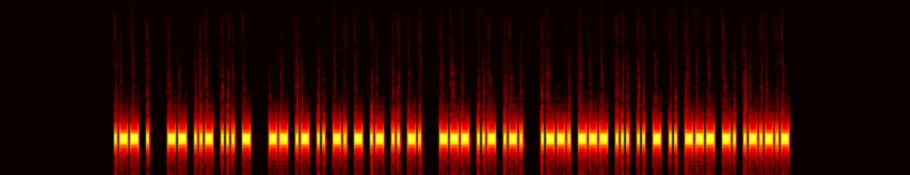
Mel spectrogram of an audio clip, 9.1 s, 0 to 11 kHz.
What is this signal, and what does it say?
Morse code, heard as a keyed tone, about 46 wpm, 700 Hz. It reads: WE MUST MAINTAIN OUR POSITION.
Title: Sentences from Top 1000 Words - Review Part 5 - 45wpm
